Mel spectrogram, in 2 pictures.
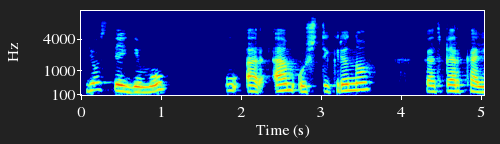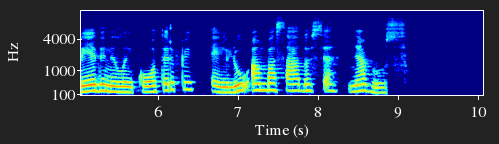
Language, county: Lithuanian, Telšiai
